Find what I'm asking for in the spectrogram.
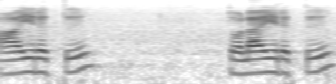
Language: Tamil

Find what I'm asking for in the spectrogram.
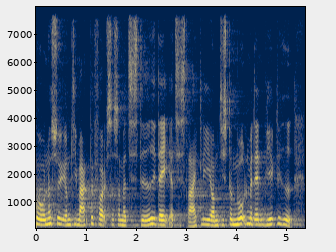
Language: Danish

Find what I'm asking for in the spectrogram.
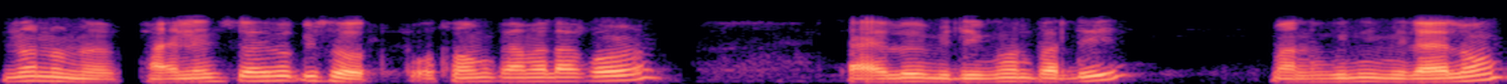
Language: Assamese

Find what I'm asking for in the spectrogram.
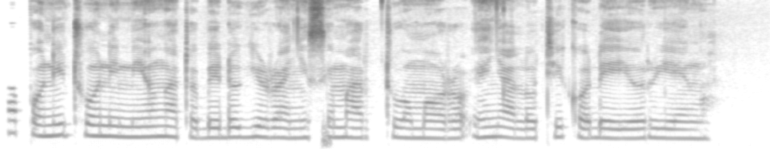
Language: Luo (Kenya and Tanzania)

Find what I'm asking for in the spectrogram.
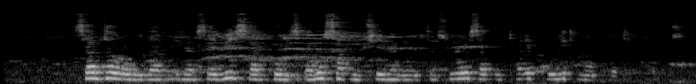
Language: Georgian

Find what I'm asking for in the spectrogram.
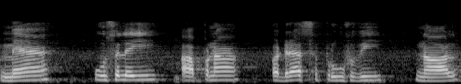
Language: Punjabi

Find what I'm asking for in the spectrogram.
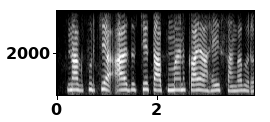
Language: Marathi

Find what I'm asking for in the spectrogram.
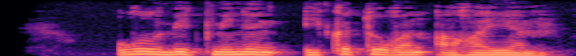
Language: Bashkir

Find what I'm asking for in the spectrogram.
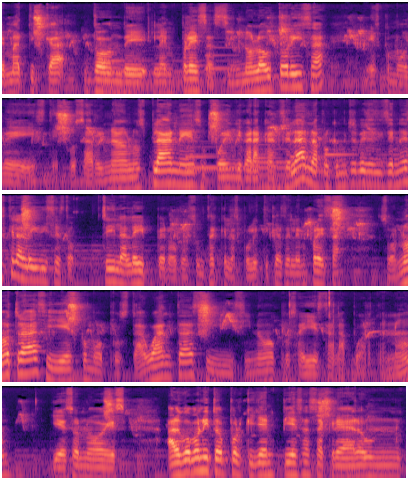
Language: Spanish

